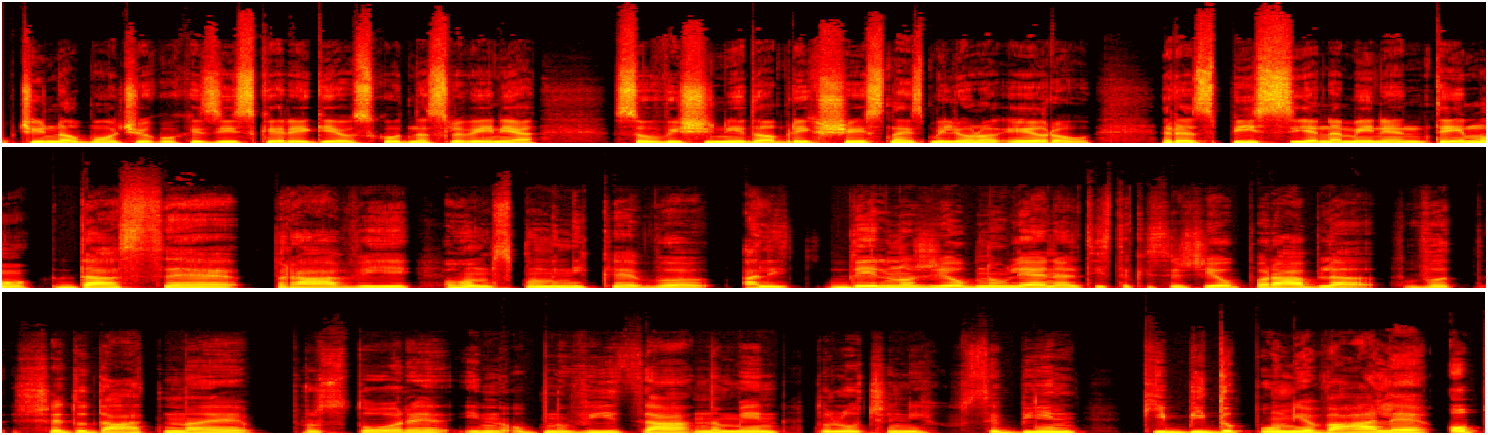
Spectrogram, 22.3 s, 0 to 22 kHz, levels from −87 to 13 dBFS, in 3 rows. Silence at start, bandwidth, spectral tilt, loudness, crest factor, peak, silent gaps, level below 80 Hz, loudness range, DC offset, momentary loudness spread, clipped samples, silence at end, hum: 0 s; over 20 kHz; -5 dB/octave; -17 LUFS; 14 dB; -2 dBFS; none; -58 dBFS; 4 LU; under 0.1%; 8 LU; under 0.1%; 0.05 s; none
